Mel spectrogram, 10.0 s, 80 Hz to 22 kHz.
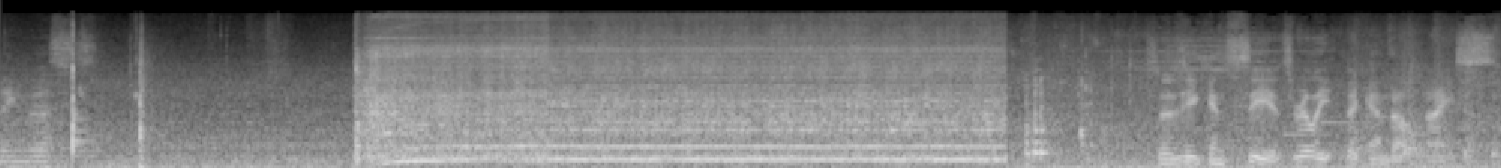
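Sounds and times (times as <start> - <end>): blender motor whirring: 2.4 - 6.8.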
